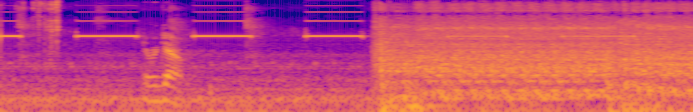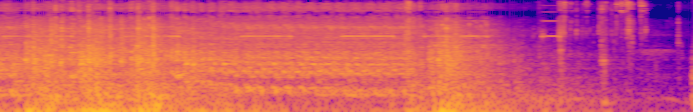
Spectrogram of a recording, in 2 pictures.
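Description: A vehicle engine is started on a cold day after keys jangle and a warning chime sounds, then it cranks, catches and idles roughly with surges in revving, while a person speaks briefly.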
